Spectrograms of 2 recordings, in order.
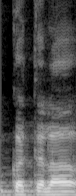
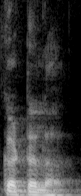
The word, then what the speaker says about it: कटला: दूसरा जो कॉमनली बोलते हैं कटला, जो कॉमनली जो इसको खाते हैं वो कतला बोलते हैं, बट इट is true pronunciation is कटला.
